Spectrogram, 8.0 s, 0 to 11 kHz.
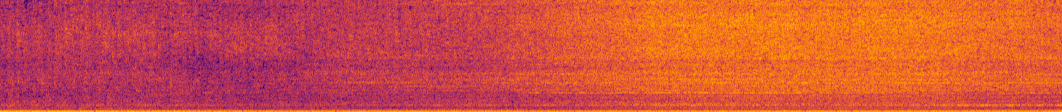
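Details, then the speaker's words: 1970 Chevrolet Suburban V8 just after cold start, given a little gas: steady, even rumble through loud exhaust with no misses or knocks, running rather rich; healthy idle. "she's running pretty good pretty rich overall very solid ride"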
